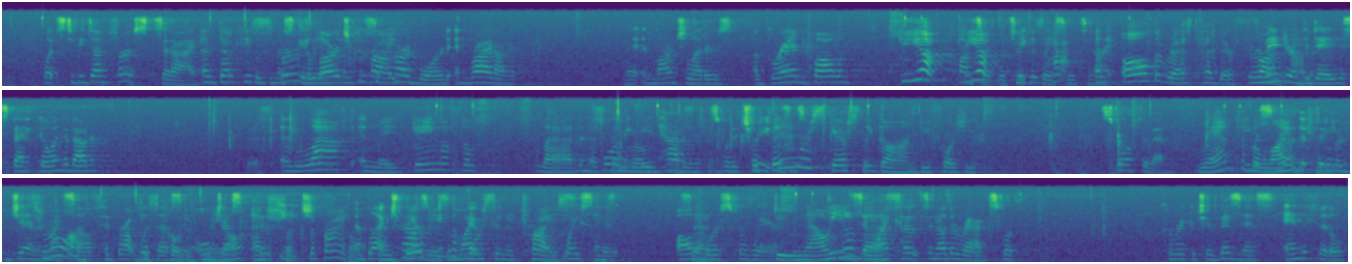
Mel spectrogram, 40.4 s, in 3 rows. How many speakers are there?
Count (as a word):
two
